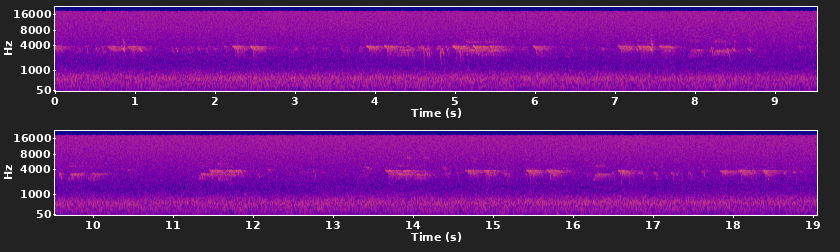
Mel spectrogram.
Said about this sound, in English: I'm going to point exclusively at the wild birds now. And they're begging babies here. And birds are all flying over to the watering area. So I see lots of crossbills here. Good numbers.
